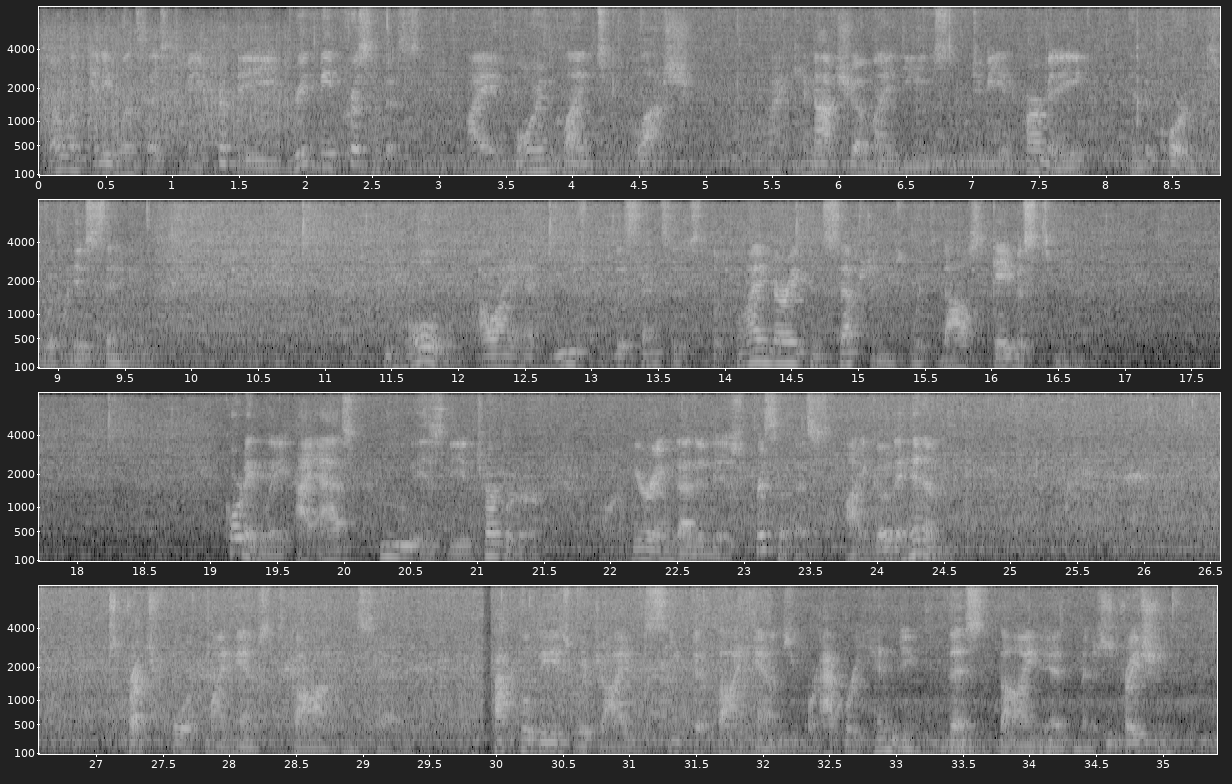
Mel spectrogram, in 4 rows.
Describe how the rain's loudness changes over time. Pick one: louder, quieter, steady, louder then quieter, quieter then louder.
quieter then louder.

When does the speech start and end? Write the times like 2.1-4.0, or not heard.
0.1-9.8, 11.4-16.8, 19.1-24.6, 27.1-35.1.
